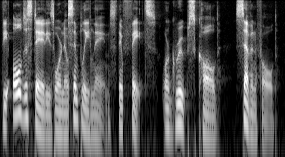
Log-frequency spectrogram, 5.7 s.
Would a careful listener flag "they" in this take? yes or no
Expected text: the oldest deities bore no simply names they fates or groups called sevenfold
no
